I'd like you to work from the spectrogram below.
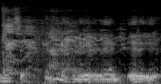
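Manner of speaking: ordinary talk, nothing marked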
